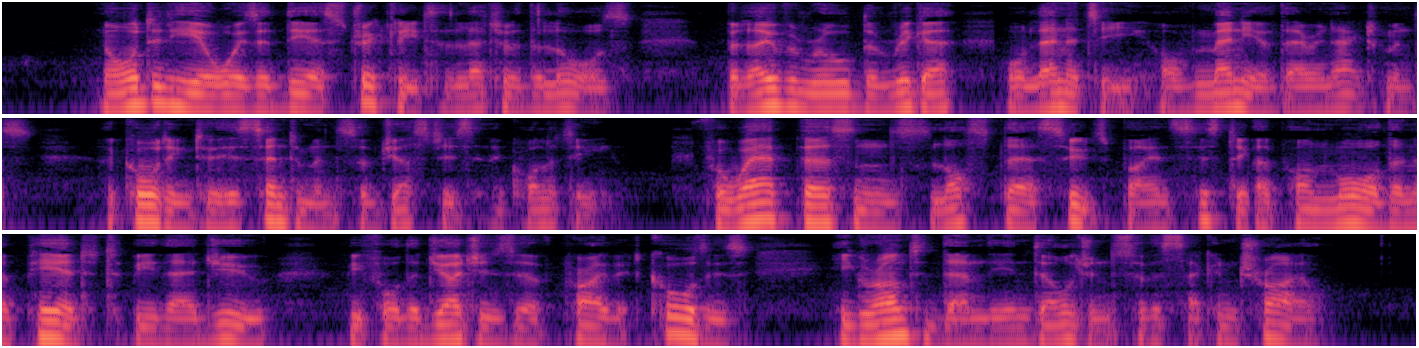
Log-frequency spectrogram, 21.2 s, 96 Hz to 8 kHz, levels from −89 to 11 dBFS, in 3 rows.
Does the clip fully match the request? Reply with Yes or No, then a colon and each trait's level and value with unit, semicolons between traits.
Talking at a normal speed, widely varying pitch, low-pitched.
No: average, 175 wpm; average, 3.1 semitones; low, 110 Hz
